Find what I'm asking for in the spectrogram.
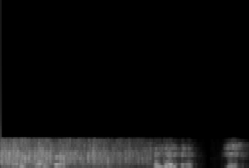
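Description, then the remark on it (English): A burst of canned applause welcoming a guest on a show, a dense, steady crackle of clapping for about a second and a half, then it cuts off and a short spoken phrase follows. “I love the applause, the canned applause.”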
